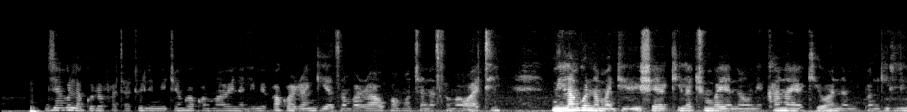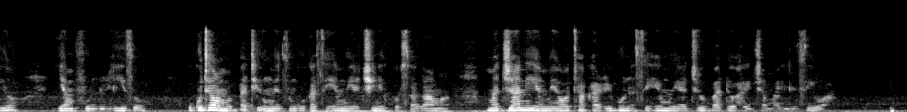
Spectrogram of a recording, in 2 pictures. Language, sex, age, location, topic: Swahili, female, 18-24, Nairobi, finance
